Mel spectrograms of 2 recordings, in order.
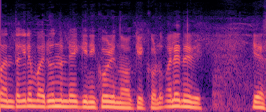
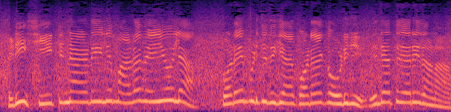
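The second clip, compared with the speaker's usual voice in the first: teasing a pet; 8 semitones higher than usual. Real, not acted. Teasing a bird under the sheet.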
